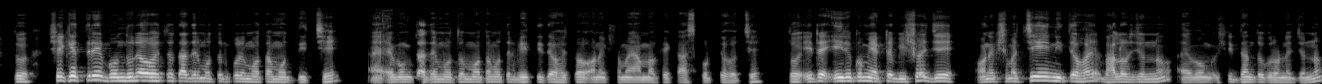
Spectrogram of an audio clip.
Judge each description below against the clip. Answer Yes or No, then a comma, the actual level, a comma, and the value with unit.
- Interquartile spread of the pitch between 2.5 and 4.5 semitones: No, wide, 5.6 semitones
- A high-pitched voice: No, low, 120 Hz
